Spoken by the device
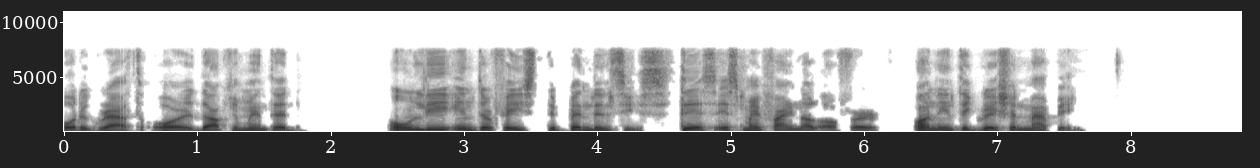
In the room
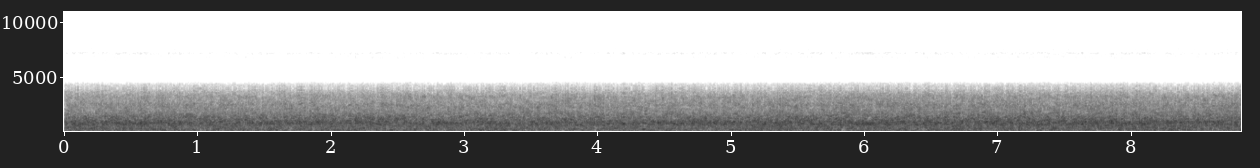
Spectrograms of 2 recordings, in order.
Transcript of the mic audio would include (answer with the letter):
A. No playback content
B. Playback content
A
